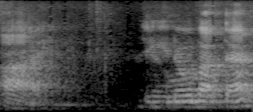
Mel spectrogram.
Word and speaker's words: Ai: Everyone remembers Jericho, the city, but what about the city of Ai? A-I. Yeah. Pronounced I.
